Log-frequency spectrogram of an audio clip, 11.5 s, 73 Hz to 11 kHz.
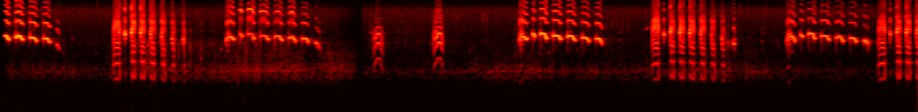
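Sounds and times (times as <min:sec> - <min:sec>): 
flamingo: 0:01.4 - 0:04.8, 0:06.5 - 0:11.4.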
